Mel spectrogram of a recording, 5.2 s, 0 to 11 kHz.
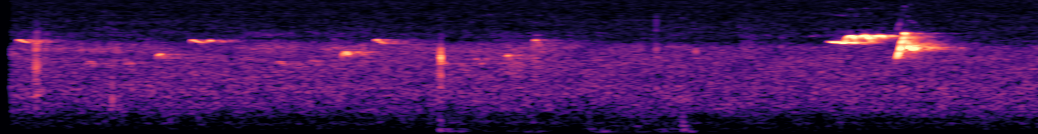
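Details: A male Narcissus flycatcher on Hyuga forest road, 25 April 2020, sings a brief, bright high whistled phrase near the end, after faint high notes, over a steady background hiss.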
